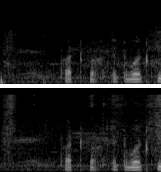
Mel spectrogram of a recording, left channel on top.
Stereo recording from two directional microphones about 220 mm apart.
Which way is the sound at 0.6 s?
35° right (ahead or behind).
